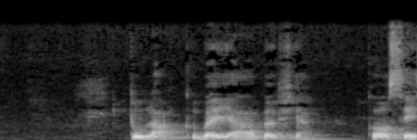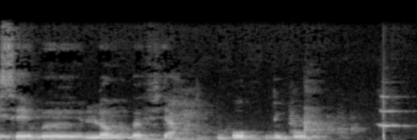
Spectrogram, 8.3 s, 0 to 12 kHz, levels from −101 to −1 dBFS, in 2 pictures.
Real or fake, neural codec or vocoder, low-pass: real; none; 9.9 kHz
